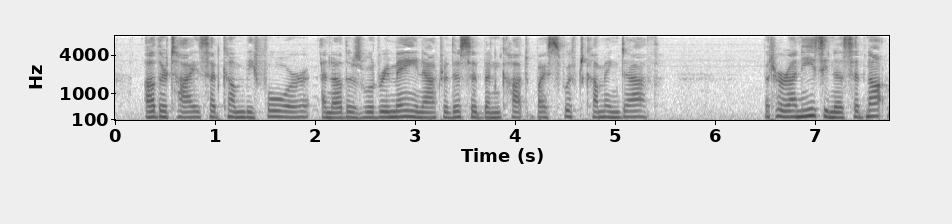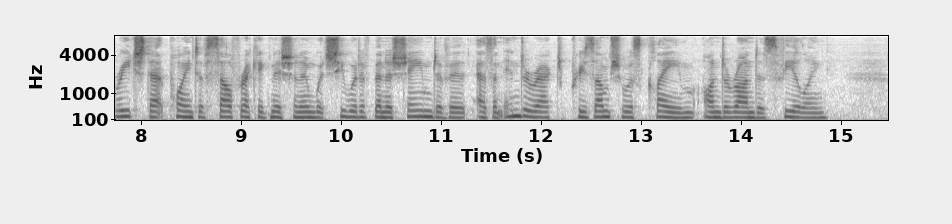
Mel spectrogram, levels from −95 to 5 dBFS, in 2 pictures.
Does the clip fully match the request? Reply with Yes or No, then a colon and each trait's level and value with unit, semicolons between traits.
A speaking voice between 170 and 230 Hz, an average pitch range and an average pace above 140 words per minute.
No: high, 190 Hz; narrow, 1.7 semitones; average, 180 wpm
